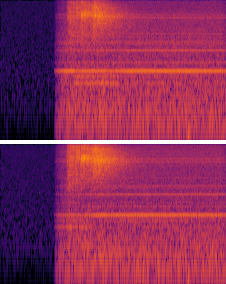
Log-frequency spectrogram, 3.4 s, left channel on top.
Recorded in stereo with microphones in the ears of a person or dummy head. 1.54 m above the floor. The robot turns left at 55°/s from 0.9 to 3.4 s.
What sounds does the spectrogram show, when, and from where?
1.0 s crumpling: 20° right (ahead or behind), 2 m; by 1.7 s 15° left (ahead or behind), 2 m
